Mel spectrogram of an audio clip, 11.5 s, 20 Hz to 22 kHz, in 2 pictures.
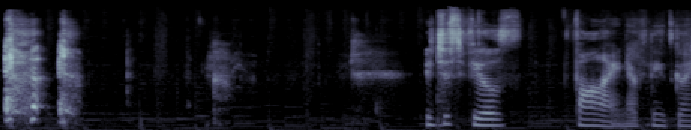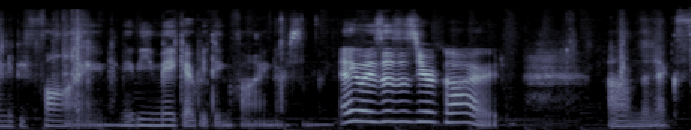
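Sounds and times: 
person clearing throat: 0.0s - 0.7s
person coughing sharply: 0.0s - 0.7s
speech: 3.6s - 10.0s, 10.8s - 11.5s.

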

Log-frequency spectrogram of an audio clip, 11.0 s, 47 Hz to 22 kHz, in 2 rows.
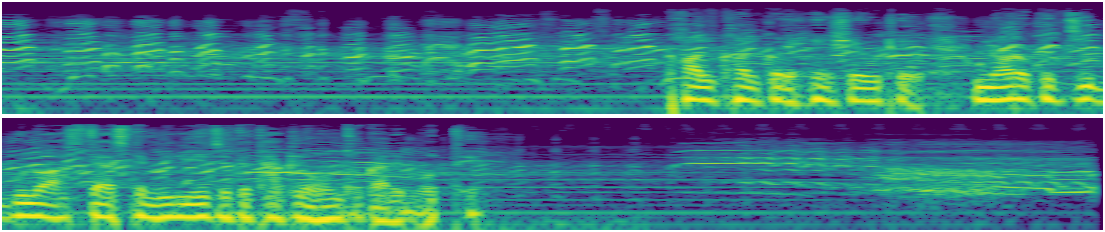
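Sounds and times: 
laughter: 0.0s - 10.9s
speech: 3.4s - 8.1s
horses neighing and whinnying in terror: 8.8s - 10.9s.

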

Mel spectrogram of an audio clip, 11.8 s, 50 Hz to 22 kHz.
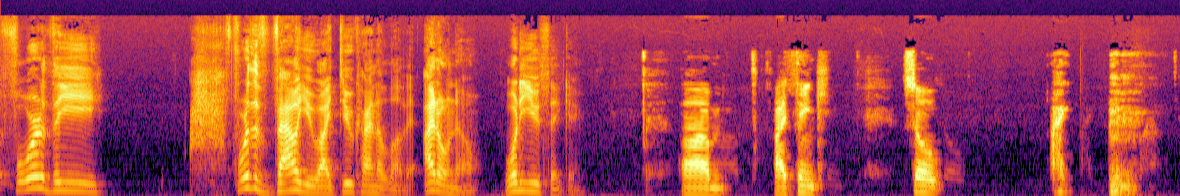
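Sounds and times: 
speech: 0.2s - 1.1s, 1.9s - 8.4s, 9.0s - 9.5s, 10.5s - 11.5s
person clearing throat: 11.1s - 11.6s.

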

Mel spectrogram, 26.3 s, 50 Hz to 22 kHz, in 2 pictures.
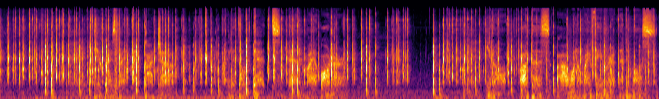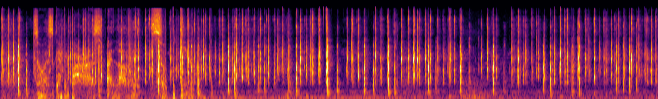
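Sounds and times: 
faint low hum: 0.0s - 21.4s
keyboard typing with crisp bright clicks: 0.0s - 26.3s.

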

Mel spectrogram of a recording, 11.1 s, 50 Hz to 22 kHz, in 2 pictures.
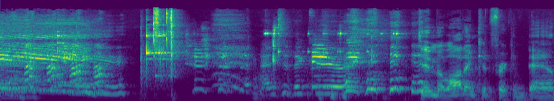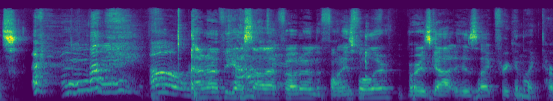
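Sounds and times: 
drawn-out voiced cheer: 0.0s - 1.2s
laughter: 0.0s - 4.5s, 5.8s - 7.0s
glasses clinking in a toast: 0.2s - 4.4s, 9.0s - 9.5s
speech: 2.7s - 11.0s.

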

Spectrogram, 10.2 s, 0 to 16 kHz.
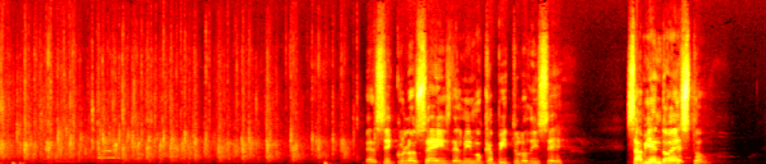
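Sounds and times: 
congregation applauding: 0.0s - 5.0s
speech: 4.9s - 7.6s, 8.4s - 9.6s.

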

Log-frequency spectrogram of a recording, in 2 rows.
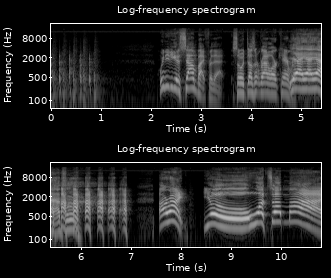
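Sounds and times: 
knocking on wood: 0.0s - 1.0s
speech: 2.2s - 7.0s, 7.6s - 10.7s
laughter: 4.8s - 7.0s.

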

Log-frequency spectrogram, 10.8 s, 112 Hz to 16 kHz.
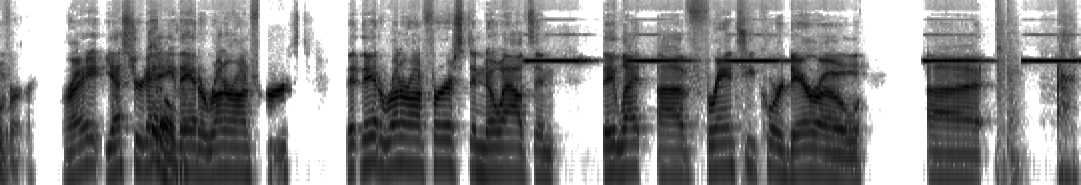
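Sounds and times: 
speech: 0.0s - 8.7s, 9.3s - 10.8s
shrill high-pitched fire alarm tone: 5.2s - 8.4s, 9.2s - 10.8s.

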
